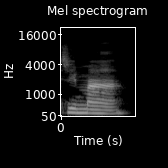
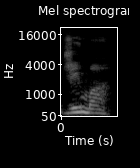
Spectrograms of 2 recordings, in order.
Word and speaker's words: Jimaa: Jamai. J. Um Jima. Jama. Oh, Jima.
